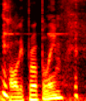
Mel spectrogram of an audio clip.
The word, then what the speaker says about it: polypropylene: It's taken me a while to learn how to say it, polypropylene.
